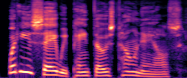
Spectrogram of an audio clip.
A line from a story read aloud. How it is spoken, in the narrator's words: she asked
